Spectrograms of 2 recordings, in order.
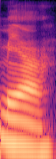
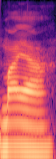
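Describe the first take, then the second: First: The name begins with an 'eh' vowel. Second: The name begins with an 'ah' vowel. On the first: The speaker calls it wrong. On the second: The speaker calls it right.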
